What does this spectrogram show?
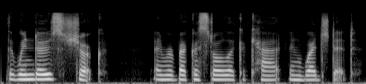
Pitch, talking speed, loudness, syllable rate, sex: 220 Hz, 195 wpm, -16 LUFS, 5.7 syllables/s, female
